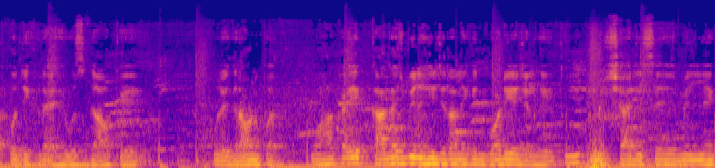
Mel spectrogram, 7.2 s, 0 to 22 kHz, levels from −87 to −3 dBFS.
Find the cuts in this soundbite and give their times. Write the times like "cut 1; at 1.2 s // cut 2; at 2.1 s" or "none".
cut 1; at 5.8 s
